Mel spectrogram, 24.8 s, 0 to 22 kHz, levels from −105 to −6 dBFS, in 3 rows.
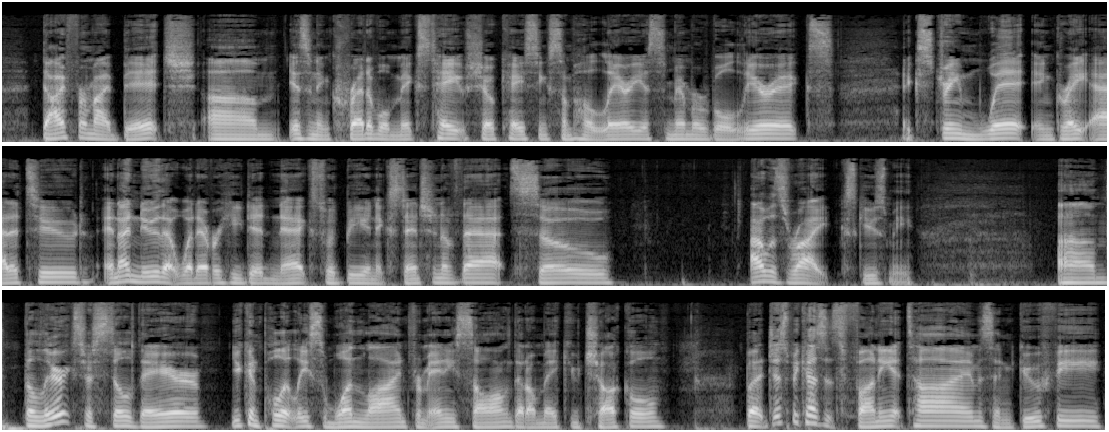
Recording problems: none

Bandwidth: 14.5 kHz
